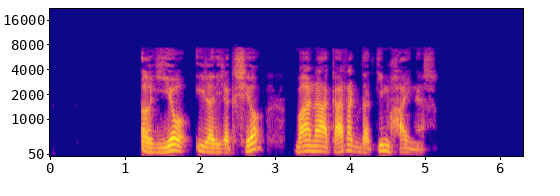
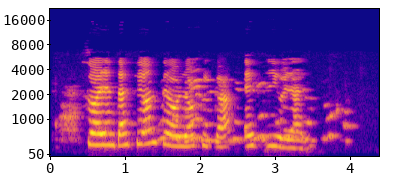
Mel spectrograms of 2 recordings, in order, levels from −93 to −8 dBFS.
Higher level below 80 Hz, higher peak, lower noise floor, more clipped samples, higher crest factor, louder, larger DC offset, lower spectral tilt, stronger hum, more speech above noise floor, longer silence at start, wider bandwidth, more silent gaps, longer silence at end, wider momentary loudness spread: first, -60 dBFS vs -80 dBFS; about the same, -2 dBFS vs -2 dBFS; first, under -90 dBFS vs -41 dBFS; neither; about the same, 18 dB vs 18 dB; about the same, -18 LUFS vs -17 LUFS; neither; first, -6.5 dB/octave vs -4 dB/octave; neither; first, over 73 dB vs 23 dB; first, 1.2 s vs 0.15 s; first, 7.8 kHz vs 7 kHz; first, 1.91-1.95 s, 3.15-3.26 s vs none; first, 1.2 s vs 0.35 s; second, 9 LU vs 20 LU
